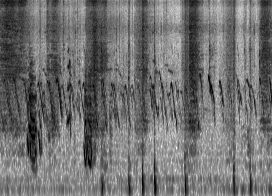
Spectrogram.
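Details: Grey partridge chicks of the new season with their parents: high, sliding peeps in clustered bursts, a couple of louder, fuller chirps near the start, and regular soft taps underneath.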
